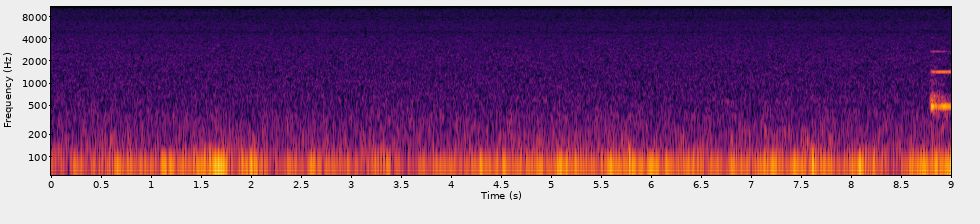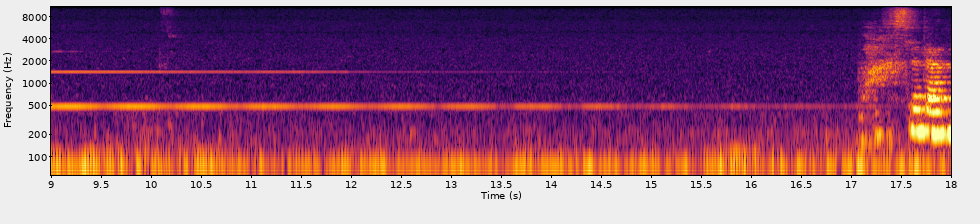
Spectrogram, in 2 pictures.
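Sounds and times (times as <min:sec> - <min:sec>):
singing bowl ringing: 0:08.8 - 0:17.0.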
